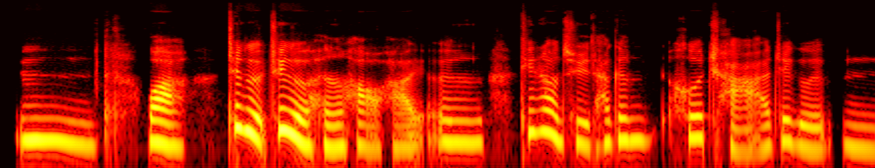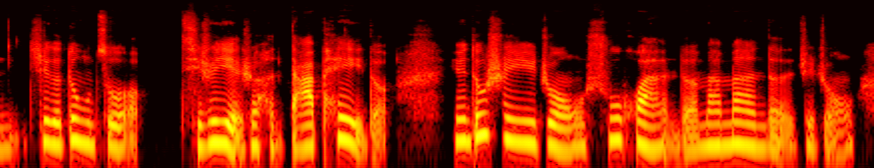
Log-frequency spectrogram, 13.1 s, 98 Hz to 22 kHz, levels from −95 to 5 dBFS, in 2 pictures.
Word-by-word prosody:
嗯， 240 -4 +1 0.4
哇， 210 -4 +6 0.3
这 370 - +7
个 295 -8 +9
这 335 - +8
个 255 -8 +9
很 195 -1 -1
好 200 0 -2
哈， 95 0 -5 0.2
嗯， 225 -1 -2 0.3
听 315 0 -1
上 310 -4 +3
去 225 -2 -3
它 210 +2 -5
跟 240 0 -2
喝 260 -1 0
茶 185 -6 -5
这 235 +4 -3
个， 190 -4 -4
嗯， 190 -3 -9 0.2
这 225 +3 -3
个 210 - +1
动 220 -1 -2
作 190 -2 -4 0.3
其 195 - -7
实 220 +3 +1
也 210 - +2
是 205 - -4
很 195 0 -8
搭 195 +1 +2
配 235 0 -1
的。 - - -11 0.5
因 235 - -2
为 - - +1
都 275 +4 +1
是 255 -4 -3
一 225 -2 -1
种 200 -2 -2
舒 245 +3 -5
缓 210 -3 -2
地、 - - -6
慢 205 +1 -3
慢 205 -2 -1
地 - - -8
这 - - -10
种， - - -11
215 Hz, 210 characters per minute, -24 LUFS, 200-245 Hz, 0.5 s, 个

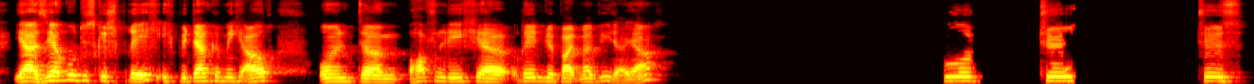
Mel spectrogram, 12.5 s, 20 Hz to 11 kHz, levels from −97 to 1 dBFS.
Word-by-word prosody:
Ja, 150 -2 +7
sehr 175 +6 +4
gutes 190 -1 -2
Gespräch. 165 +1 0
Ich 150 0 -9
bedanke 155 +3 +3
mich 150 +1 -4
auch 155 +3 +3 0.4
und, 140 0 -2
ähm, 125 -1 +2
hoffentlich, 150 -1 -4
äh, 140 -2 +4
reden 150 +2 0
wir 145 -1 -4
bald 140 -3 +3
mal 135 0 -4
wieder, 155 -12 -6
ja? 105 +3 -4 2.8
Gut, 165 0 0 0.6
tschü 165 0 0 1.4
tschüss. 155 -1 -4
150 Hz, 100 wpm, -23 LUFS, 140-165 Hz, 2.8 s, Ja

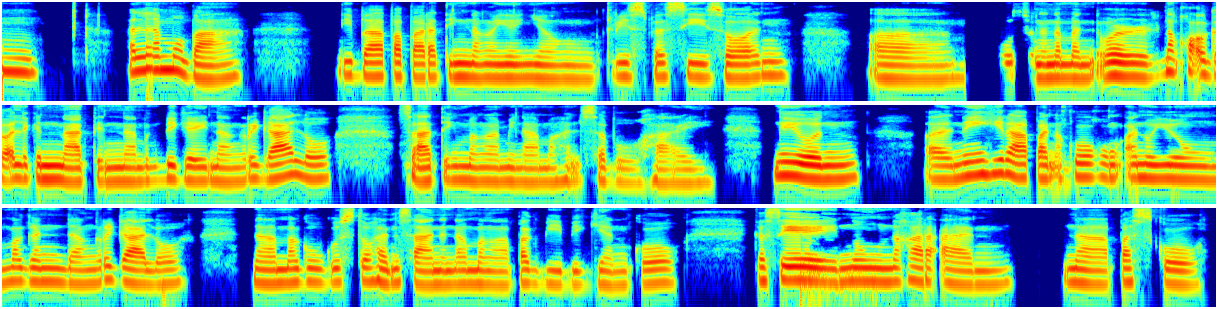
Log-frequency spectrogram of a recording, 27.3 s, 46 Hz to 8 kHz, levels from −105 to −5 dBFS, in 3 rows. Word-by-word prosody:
Hmm, 215 -2 0 0.7
alam 235 +3 +4
mo 225 - +3
ba, 150 +1 +1 0.7
'di 180 -4 -4
ba, 170 0 +3
paparating 160 -1 +1
na 155 - -1
ngayon 155 0 +1
'yung 150 -1 -3 0.3
Christmas 170 0 -4
season, 160 +1 -1 0.6
ah, 145 -1 -2 0.4
uso 165 0 -7
na 155 - +2
naman 155 -1 +1
or 165 -2 +4
nakaugalian 175 -4 +2
natin 150 0 0
na 155 - -1
magbigay 160 0 -1
ng 150 -1 -3
regalo 180 +1 +3 0.5
sa 150 0 +3
ating 165 +1 -4
mga 155 -1 -1
minamahal 150 +1 -4
sa - - -4
buhay. 140 0 -7 0.5
Ngayon, 180 -3 +5 0.5
ah, 170 0 +1
nahihirapan 200 -3 +3
ako 190 - 0
kung 180 -2 -2
ano 180 0 +2
'yung 170 -2 +1
magandang 175 -3 -1
regalo 165 -3 +1 0.5
na 160 -2 0
magugustuhan 170 0 -1
sana 150 -2 0
ng 155 0 -2
mga 150 -1 -2
pagbibigyan 150 -2 -5
ko, 160 +1 -3 0.6
kasi 185 -2 +5
nung 175 0 +2
nakaraan 165 -3 -2 0.4
na 155 -3 0
Pasko 160 -3 -2
165 Hz, 110 wpm, -24 LUFS, 155-175 Hz, 0.7 s, Ngayon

